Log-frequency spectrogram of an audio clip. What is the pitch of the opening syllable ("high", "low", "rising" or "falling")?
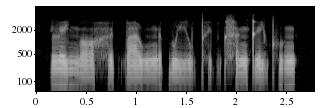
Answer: high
